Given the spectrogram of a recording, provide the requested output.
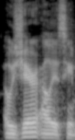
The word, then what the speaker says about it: Auger-Aliassime: Auger-Aliassime.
